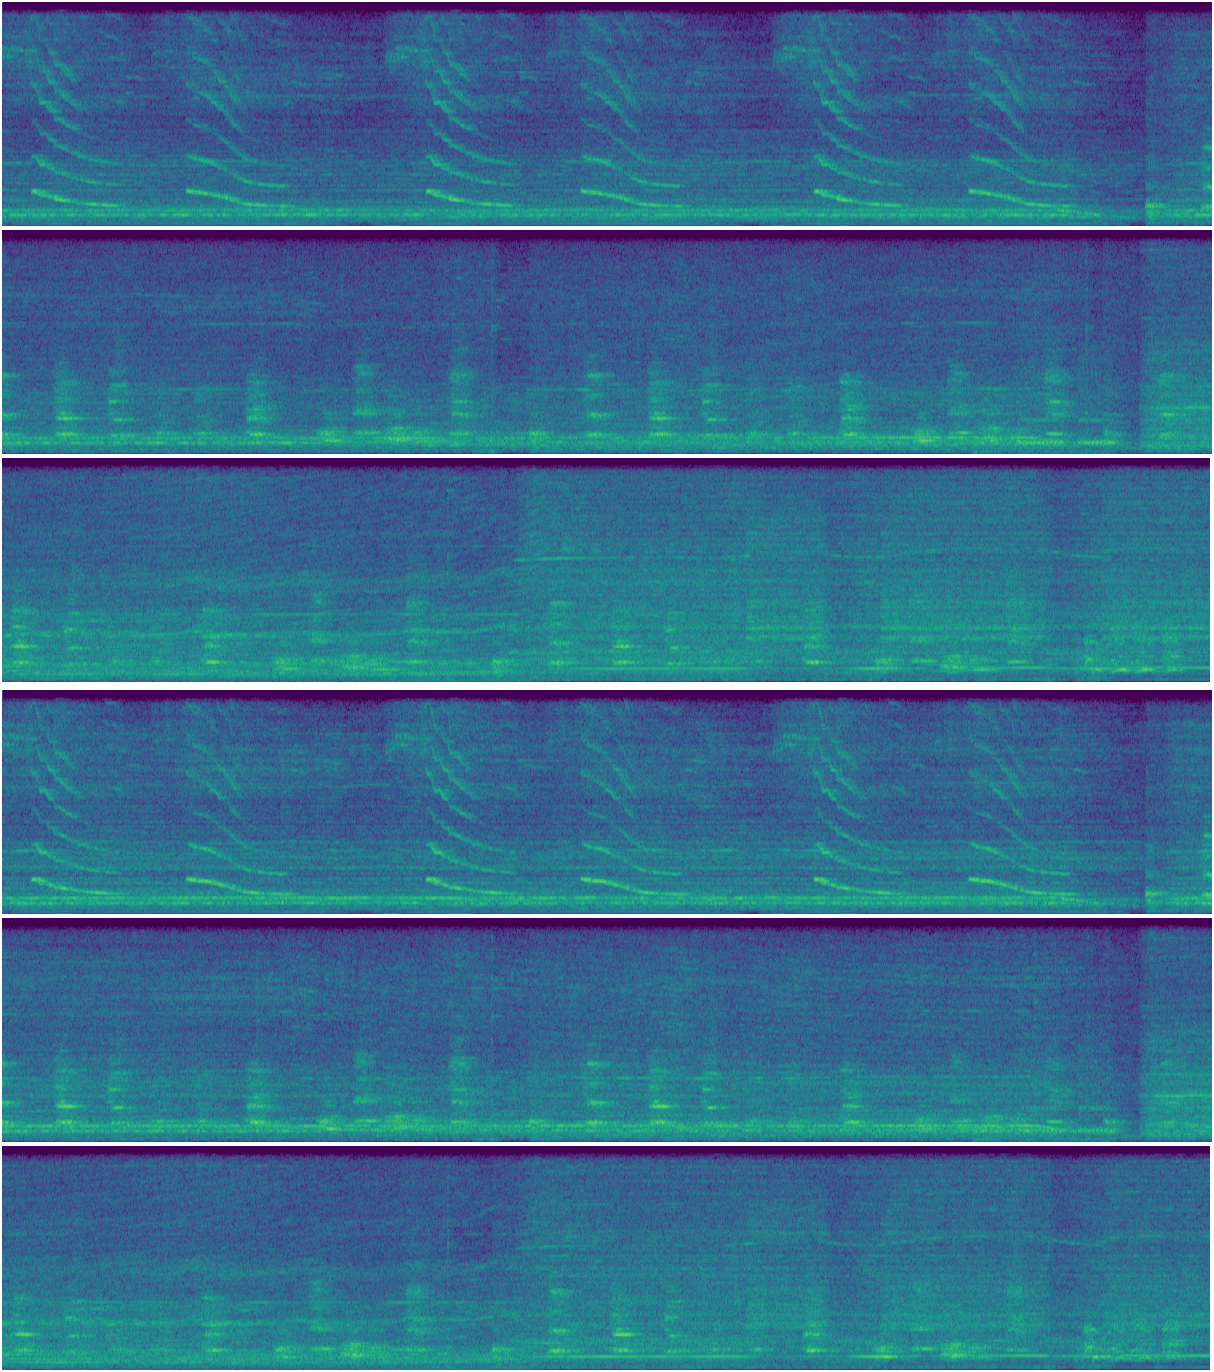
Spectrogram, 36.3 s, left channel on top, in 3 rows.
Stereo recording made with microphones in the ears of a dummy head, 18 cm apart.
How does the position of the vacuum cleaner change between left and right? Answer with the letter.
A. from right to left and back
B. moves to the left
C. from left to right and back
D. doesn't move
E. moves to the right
B.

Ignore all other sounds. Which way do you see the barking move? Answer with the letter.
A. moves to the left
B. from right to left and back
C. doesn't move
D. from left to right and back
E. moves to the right
B.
